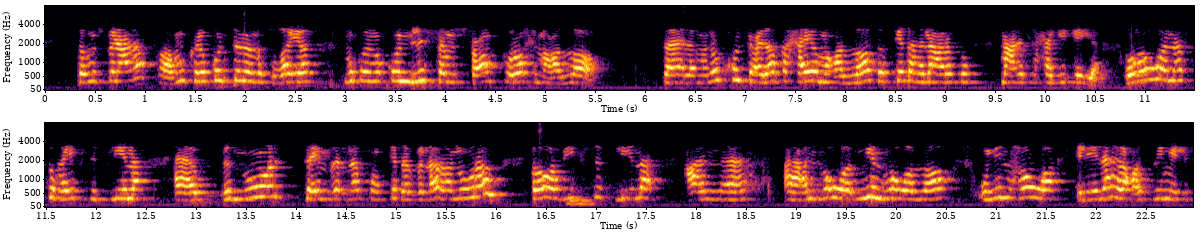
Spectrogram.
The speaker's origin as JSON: {"language": "Arabic", "town": "Asyut", "region": "Asyut Governorate", "country": "Egypt", "said": "أصلا من أسيوط كبلد بعيد عن التجربة"}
